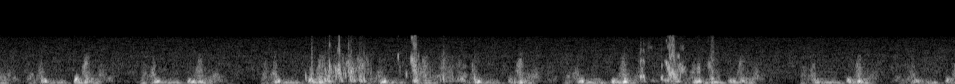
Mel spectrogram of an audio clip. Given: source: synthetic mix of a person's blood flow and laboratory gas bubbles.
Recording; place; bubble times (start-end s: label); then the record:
Doppler ultrasound of blood flow; precordium
3.02-3.71 s: bubbles
3.97-4.31 s: bubbles
4.38-4.67 s: bubbles
4.71-4.79 s: bubbles
6.38-6.88 s: bubbles
6.96-7.21 s: bubbles
From the record:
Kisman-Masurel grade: 221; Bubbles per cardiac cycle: several, 3 to 8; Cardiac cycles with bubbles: 10 to 50%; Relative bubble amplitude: barely perceptible (0.100 to 0.250); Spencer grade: 2 (many but less than half of the cardiac periods contain bubble signals, singularly or in groups); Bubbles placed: only in the low amplitude regions of the cardiac cycle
